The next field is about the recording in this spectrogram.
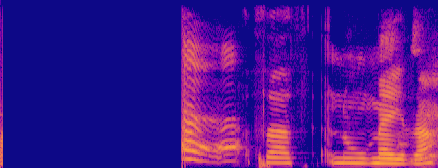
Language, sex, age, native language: Icelandic, female, 9, Icelandic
